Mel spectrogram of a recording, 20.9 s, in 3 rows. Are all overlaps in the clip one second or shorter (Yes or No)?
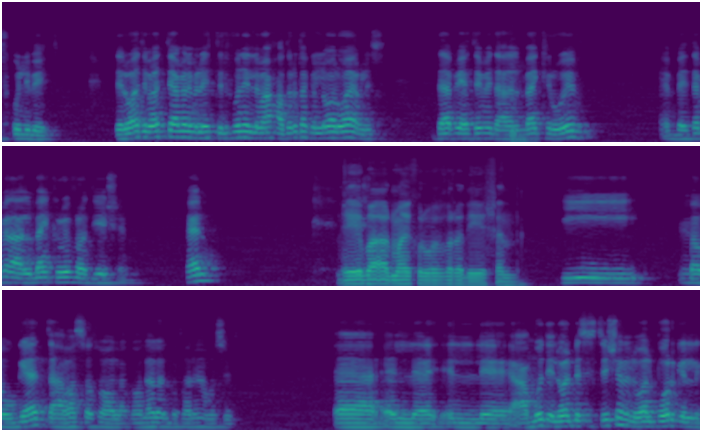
Yes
